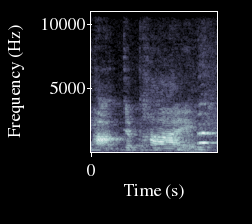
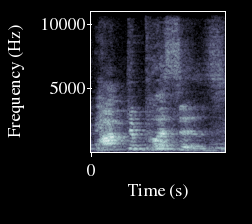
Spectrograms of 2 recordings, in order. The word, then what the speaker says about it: octopuses: I asked myself how I been under a misapprehension that the word was in Latin in second declension with no Latin in it I've been wrong all this time now I have to admit this fraudulent contemptible accusation illogically screwed up the pluralization was not a lullaby for my dear friends the octopi not opuses nor choruses some for the many octopuses no this was a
